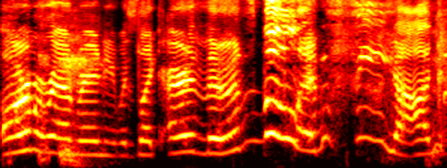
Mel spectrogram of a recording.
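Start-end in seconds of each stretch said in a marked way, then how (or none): 1.4-3.7 mock drunken voice, higher and louder. Retelling asking a friend about his shoes: imitating own drunken question. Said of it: "Like, in that exact voice".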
